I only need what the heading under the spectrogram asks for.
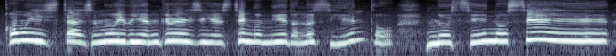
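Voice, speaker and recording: A woman voicing a flirty, nervous female bird lady in a comic skit, in a high singsong voice. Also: fairly even intonation, slow pace, exaggerated voice. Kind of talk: comic puppet-style skit.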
